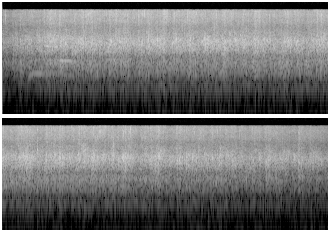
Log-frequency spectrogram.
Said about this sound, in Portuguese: Pode aplaudir a ele.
